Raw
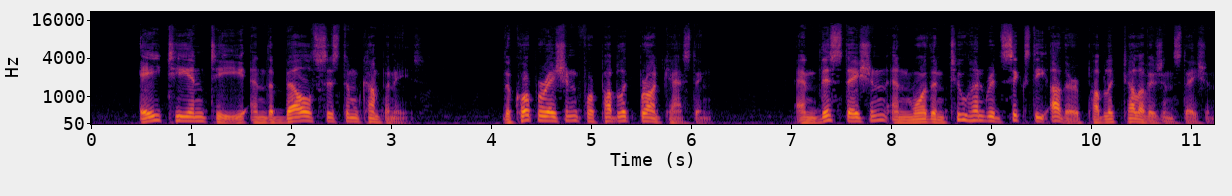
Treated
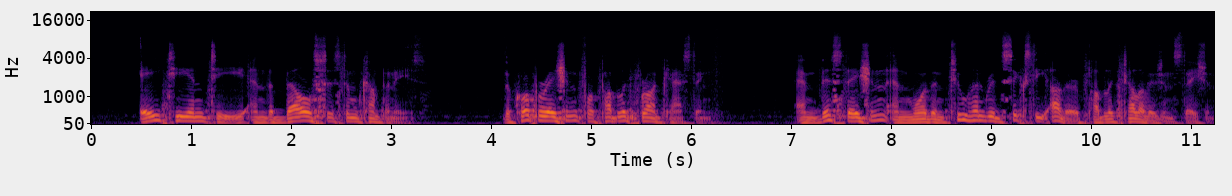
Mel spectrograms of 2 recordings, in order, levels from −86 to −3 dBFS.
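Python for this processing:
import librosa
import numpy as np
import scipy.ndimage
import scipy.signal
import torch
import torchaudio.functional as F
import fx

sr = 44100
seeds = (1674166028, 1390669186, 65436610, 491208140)

y = fx.env_lowpass_down(x, sr, base_hz=920.0, full_db=-30.0)
y = fx.hpss(y, sr, part='percussive', gain_db=-5)
y = fx.sustainer(y, sr, db_per_s=68.0)
y = F.gain(torch.from_numpy(y), -3.0).numpy()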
